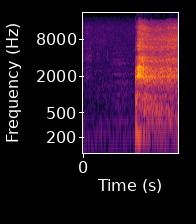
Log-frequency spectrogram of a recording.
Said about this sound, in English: I think that you should leave that in. No. There's a very long pause for a yawn. Everyone, if you leave that in, I promise you every person listening just, like, looked at their phone and was like, why did it cut off?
